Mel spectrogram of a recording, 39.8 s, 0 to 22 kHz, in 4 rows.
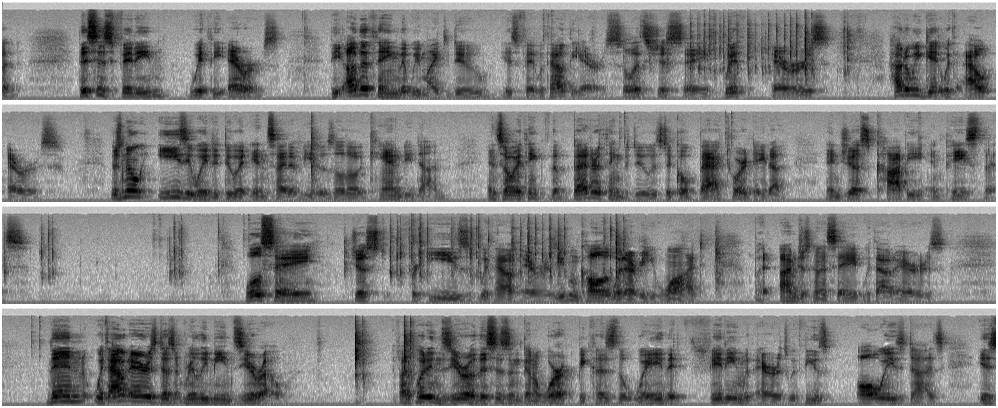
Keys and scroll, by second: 6.7-8.1 typing, 9.3-10.1 typing, 20.4 super+c, 21.7 super+v, 23.6-26.0 typing, 26.0 Return, 29.1 typing, 33.5 0, 33.9 Return.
